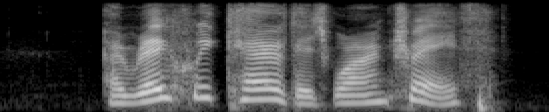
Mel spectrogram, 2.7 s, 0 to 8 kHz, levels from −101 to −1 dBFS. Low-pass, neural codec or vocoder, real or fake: 7.2 kHz; codec, 44.1 kHz, 3.4 kbps, Pupu-Codec; fake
